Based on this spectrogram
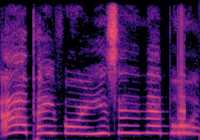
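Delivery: mocking, very high-pitched squealing voice.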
